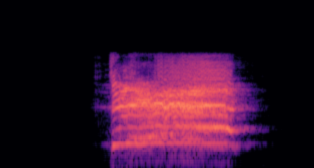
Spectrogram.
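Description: A man's loud, drawn-out shouted command, "敬礼!" ("Salute!"), about a second long, starting a little under a second in.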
